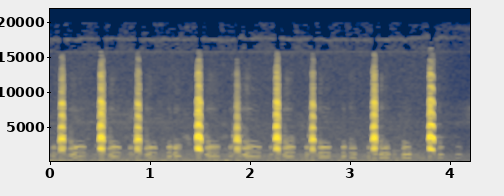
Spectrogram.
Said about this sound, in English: Prairie dogs are chatterboxes. There's always a lot of talking going on a prairie dog town. They're talking about everything incessantly. They're like, ch-ch-ch-ch-ch-ch-ch-ch-ch-ch-ch-ch.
